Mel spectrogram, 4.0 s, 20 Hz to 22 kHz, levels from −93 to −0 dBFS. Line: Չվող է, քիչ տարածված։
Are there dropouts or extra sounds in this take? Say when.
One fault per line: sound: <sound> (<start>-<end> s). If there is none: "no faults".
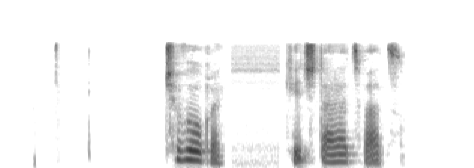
no faults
